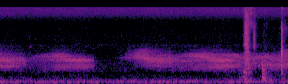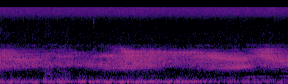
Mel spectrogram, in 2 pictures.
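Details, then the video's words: Frog/toad symphony beneath a reflected moon: dense buzzy trills continue almost unbroken, briefly dipping near two seconds, with two sharp clicks around five seconds over a low hum. "Frog/toad symphony with moon reflection"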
